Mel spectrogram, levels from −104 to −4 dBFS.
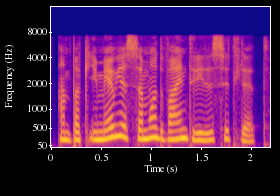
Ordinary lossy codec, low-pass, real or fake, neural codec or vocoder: none; 7.2 kHz; fake; codec, 16 kHz, 2 kbps, X-Codec, HuBERT features, trained on LibriSpeech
